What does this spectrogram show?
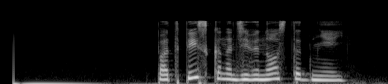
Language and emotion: Russian, neutral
